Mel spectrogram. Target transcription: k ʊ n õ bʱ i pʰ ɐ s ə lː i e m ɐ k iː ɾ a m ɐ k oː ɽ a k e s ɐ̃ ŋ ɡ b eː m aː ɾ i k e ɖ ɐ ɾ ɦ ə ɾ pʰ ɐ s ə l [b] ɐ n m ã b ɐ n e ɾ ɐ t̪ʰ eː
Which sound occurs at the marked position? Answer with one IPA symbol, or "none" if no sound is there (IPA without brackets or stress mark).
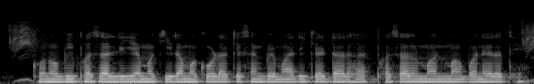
m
